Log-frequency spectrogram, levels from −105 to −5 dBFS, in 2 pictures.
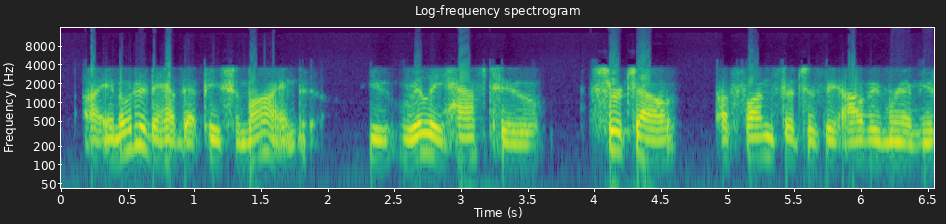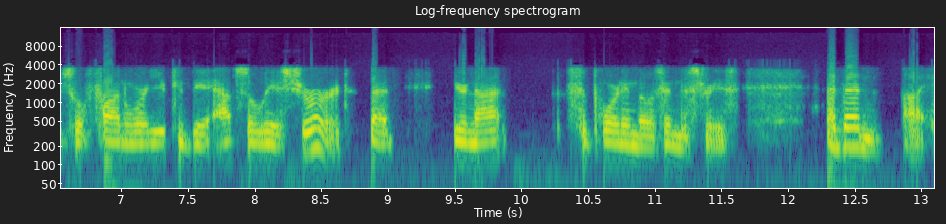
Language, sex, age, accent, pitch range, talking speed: English, male, 50-69, American, 115-135 Hz, 180 wpm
